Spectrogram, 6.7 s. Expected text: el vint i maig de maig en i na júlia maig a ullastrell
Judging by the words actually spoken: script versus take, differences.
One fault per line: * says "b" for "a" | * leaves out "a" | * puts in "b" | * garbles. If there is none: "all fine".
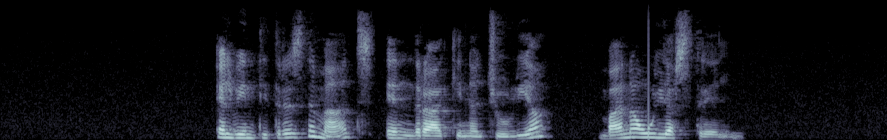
* says "tres" for "maig"
* puts in "drac"
* says "van" for "maig"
